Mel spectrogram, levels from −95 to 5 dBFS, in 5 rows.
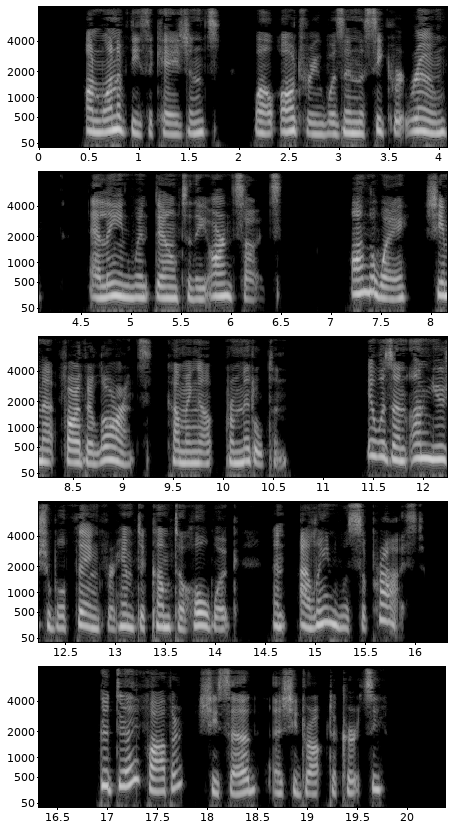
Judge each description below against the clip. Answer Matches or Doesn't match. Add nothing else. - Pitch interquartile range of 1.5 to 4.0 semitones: Matches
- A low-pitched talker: Doesn't match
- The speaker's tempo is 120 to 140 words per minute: Doesn't match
